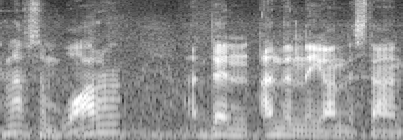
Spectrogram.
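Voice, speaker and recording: With a British accent and ordinary pitch variation, a man speaks amid noticeable background noise and audible room echo. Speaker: expat vlogger. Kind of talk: casual chat.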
